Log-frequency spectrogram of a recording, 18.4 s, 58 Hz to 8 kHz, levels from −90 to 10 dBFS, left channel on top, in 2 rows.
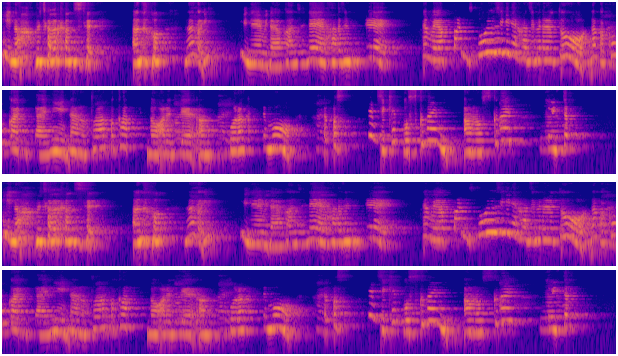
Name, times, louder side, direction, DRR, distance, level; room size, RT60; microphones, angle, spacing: voice 1, 0.0-1.4 2.0-2.4 2.7-3.1 3.6-5.8 6.3-11.1 11.4-12.4 12.6-12.9 13.1-13.6 14.2-14.3 14.7-16.9 17.4-17.7, left 2 dB, 85° left, 7 dB, 0.9 m, -26 dB
voice 2, 4.7-5.4 6.3-6.7 9.0-9.2 10.6-10.9 11.8-12.0 12.4-12.7 13.9-14.2 16.7-17.7, equal, 25° left, -3 dB, 5.2 m, -45 dB
15.5 x 10.5 x 4.2 m, 0.87 s
head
